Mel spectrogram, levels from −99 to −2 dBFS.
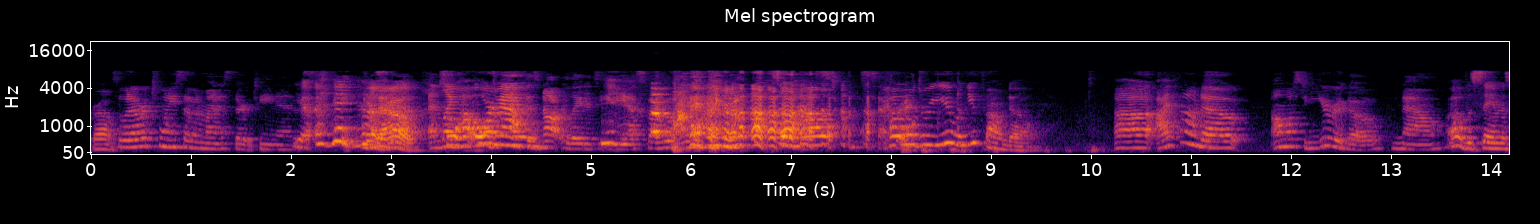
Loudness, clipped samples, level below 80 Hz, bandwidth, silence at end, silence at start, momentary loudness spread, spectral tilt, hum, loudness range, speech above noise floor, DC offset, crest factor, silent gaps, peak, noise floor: -30 LUFS; under 0.1%; under -90 dBFS; 8 kHz; 0 s; 0 s; 21 LU; -4 dB/octave; none; 13 LU; 35 dB; under 0.1%; 22 dB; none; -10 dBFS; -67 dBFS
